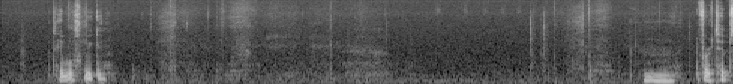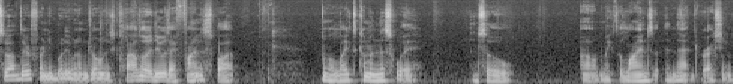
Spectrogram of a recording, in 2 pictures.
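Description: A felt-tip pen taps and scratches softly on paper.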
